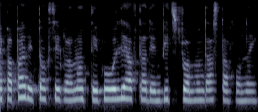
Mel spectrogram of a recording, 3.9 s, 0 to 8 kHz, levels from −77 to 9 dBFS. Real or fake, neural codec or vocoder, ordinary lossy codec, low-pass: fake; codec, 16 kHz, 16 kbps, FreqCodec, smaller model; none; none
